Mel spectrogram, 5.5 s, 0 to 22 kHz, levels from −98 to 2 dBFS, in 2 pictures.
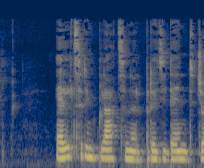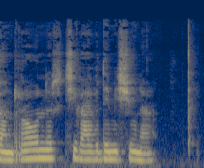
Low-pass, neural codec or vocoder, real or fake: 14.4 kHz; none; real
